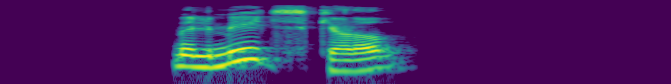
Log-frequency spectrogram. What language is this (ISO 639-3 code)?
kab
